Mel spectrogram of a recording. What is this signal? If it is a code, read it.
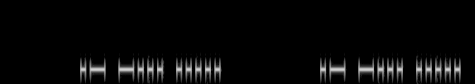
Morse code, heard as a keyed tone, about 25 wpm, 700 Hz. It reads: AB5 AB5
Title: USA Call Sign Prefixes - Repeated 2x - 25wpm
